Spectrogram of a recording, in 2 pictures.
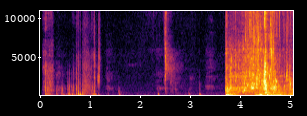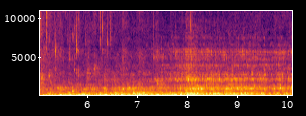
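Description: A few drips, then a steady rush of water with a bubbly, glugging note as the sink drains; it gurgles while emptying.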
